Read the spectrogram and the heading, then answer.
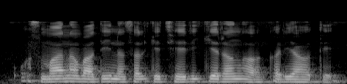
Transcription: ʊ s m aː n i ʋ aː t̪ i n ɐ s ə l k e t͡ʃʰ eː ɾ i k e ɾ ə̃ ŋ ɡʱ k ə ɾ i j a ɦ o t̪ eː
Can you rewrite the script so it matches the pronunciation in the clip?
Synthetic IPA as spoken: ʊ s m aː n a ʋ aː d̪ i n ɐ s ə l k e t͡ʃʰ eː ɾ i k e ɾ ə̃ ŋ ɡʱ k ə ɾ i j a ɦ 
